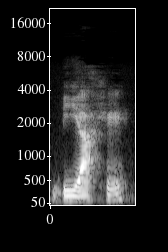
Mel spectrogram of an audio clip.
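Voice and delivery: viaje said as one clean Spanish word, ia together; Spanish word demo. Shown as a demonstration. Teacher models viaje for the class, clear Spanish pronunciation. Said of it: "I'll jump in with my pronunciation".

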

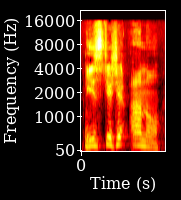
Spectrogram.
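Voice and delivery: heated firm affirmation; roared retort. A narrator's reading. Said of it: "zařval na něj Ostrovit".

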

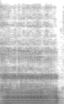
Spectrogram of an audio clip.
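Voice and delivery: ルルルルル as a long trilled rolled r. Shown as a demonstration. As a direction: trill the tongue through ルルルルル. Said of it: "ルルルルってやつですね".

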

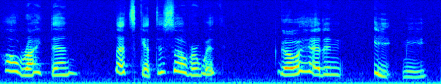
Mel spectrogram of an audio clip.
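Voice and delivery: resigned, though high-voiced; defeated surrender, no real mutter. A narrator's reading. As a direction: give in and get it over with. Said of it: "and muttered".

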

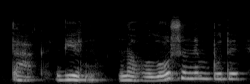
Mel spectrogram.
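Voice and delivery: ordinary delivery

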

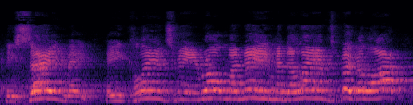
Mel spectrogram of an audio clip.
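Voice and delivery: building to a high, loud cry; rising shout of praise. Real, not acted. Preacher testifying his salvation to listeners, rising loud cry.

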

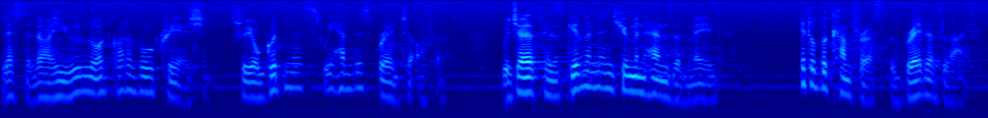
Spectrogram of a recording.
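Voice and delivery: ordinary delivery

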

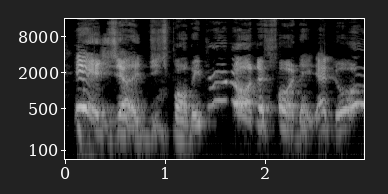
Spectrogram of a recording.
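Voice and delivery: high, hammed-up French accent; French accent on the phone. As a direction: squeak it out like the French manager. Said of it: "just in case you didn't recognise the accent".

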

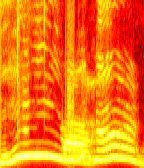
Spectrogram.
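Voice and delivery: delighted praise. Real, not acted. Mother praising her toddler for fetching, delighted. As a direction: stretch the praise out high and slow.

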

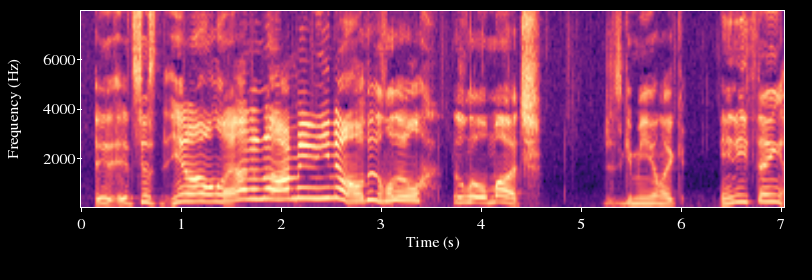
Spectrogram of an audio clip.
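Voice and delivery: squeaky scared voice, begging for help; scared horror game streamer. Real, not acted. Nervous about entering creepy place.

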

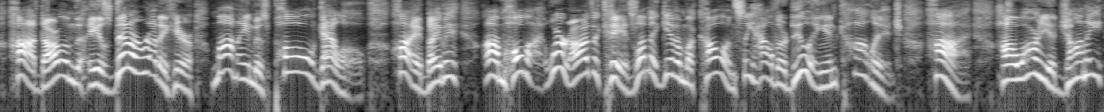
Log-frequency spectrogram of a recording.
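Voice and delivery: cheesy DJ voice at the dinner table; radio voice at home. Retold or imitated. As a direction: ham up a cheesy announcer greeting his wife. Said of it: "who in the world talks like that?".

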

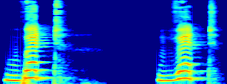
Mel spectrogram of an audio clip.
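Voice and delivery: wet said with a short e sound; short vowel. Shown as a demonstration. Teacher sounding out wet for students, short vowel. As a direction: say "wet" as a lone word with a short e. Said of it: "short sound आ रही है ई की".

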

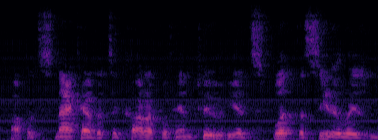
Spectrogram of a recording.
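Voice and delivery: usual speaking voice

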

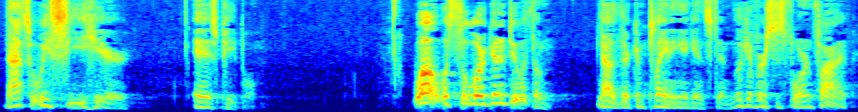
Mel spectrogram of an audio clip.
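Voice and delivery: ordinary delivery

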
